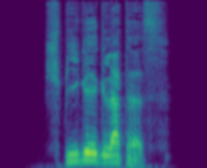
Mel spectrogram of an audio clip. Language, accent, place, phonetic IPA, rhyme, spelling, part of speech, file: German, Germany, Berlin, [ˌʃpiːɡl̩ˈɡlatəs], -atəs, spiegelglattes, adjective, De-spiegelglattes.ogg
- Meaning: strong/mixed nominative/accusative neuter singular of spiegelglatt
